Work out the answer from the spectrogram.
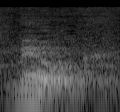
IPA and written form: mɪok (milk)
